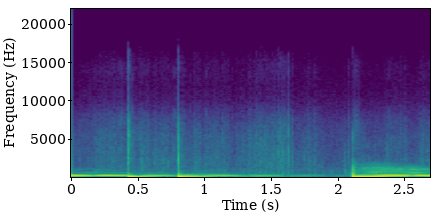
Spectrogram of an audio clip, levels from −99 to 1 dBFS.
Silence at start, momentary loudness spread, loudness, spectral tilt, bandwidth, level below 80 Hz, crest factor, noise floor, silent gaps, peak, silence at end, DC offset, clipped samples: 0 s; 21 LU; -14 LUFS; -9.5 dB/octave; 7.6 kHz; -44 dBFS; 14 dB; -42 dBFS; none; 0 dBFS; 0 s; under 0.1%; under 0.1%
